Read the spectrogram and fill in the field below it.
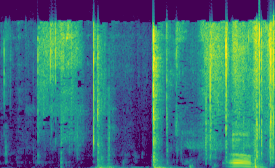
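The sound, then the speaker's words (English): Stiff butcher board paper used as packing crinkles and rustles in short, crisp bursts as it is pulled from an opened box of OBS Poker Cards Premium Stock, with a voice briefly murmuring near the end. “They're using the, like, butcher board paper as packing, which is fine.”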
